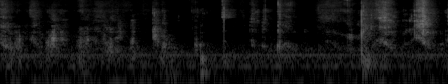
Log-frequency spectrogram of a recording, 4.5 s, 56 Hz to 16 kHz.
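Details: Connie, a five-month-old female Golden Retriever born 8 November 2019, crunches through assorted vegetables indoors; sharp broadband crunches and bites arrive irregularly, several per second, with a steady low hum beneath.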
